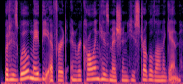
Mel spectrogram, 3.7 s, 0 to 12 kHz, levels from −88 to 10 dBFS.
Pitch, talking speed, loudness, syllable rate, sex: 190 Hz, 230 wpm, -17 LUFS, 5.8 syllables/s, female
